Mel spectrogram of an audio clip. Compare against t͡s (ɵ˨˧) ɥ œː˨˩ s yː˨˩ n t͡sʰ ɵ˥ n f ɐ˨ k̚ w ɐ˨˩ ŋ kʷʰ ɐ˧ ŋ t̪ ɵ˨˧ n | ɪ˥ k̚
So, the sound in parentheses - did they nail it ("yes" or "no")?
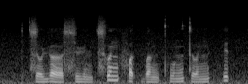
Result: yes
